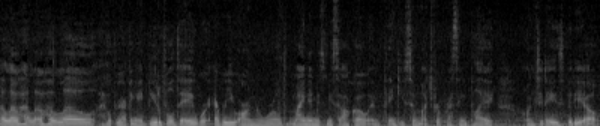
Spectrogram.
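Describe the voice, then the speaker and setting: With audible room echo, a woman speaks at a fairly quick pace. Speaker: travel and lifestyle vlogger. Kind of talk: casual personal vlog monologue. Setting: at a friend's beach home.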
